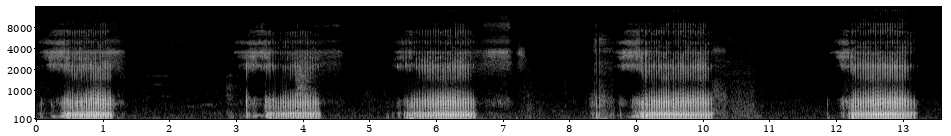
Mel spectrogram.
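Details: English Bulldog sleeping and snoring: loud, rattling snores about every three seconds, roughly 20 breaths a minute, quiet pauses between; snoring.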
